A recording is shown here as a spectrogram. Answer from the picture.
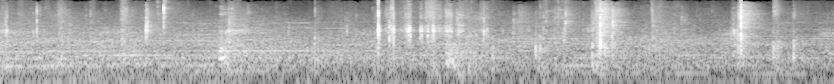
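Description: Footsteps and irregular clicks and knocks on a rubble-strewn floor, with camera handling, over a faint steady hum.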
